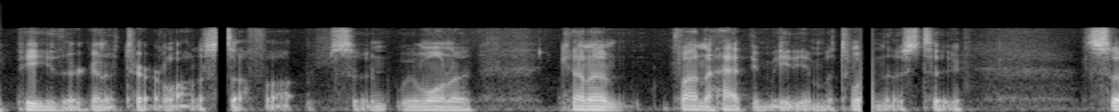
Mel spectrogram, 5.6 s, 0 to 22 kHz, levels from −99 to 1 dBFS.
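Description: At 1.08 s, after "tear a lot of", and at 4.30 s, after "find a happy medium", packet loss on an ADPCM call cuts 60 ms to flat silence. Each shows as a sharp-edged blank gap in the waveform and spectrogram. The decoder's predictor then resumes out of step, so the sound returns slightly distorted.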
